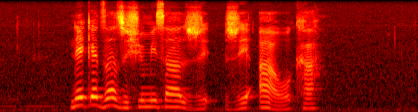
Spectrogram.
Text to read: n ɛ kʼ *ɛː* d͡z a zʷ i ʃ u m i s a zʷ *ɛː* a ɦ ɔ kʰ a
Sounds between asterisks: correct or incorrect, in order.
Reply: incorrect: ɛ, incorrect: ɛ

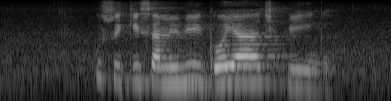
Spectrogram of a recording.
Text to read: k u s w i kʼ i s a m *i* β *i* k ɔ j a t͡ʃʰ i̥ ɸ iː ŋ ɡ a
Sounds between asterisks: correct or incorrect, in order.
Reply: correct, correct

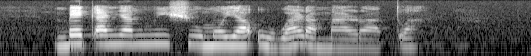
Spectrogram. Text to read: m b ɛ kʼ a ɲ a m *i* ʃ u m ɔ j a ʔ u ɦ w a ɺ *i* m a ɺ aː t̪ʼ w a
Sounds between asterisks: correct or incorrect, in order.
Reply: correct, incorrect: a

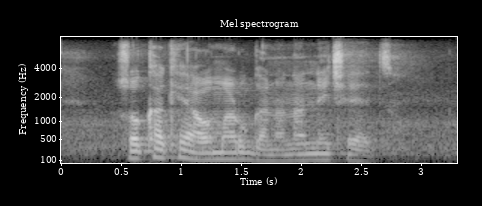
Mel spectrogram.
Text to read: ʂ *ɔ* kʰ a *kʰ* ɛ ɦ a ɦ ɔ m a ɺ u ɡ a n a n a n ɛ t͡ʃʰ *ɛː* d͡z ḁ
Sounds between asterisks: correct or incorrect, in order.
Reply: correct, correct, correct

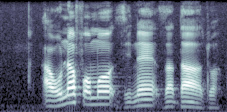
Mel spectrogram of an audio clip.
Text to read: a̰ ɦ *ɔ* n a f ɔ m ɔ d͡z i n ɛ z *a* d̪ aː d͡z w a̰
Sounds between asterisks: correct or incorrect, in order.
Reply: incorrect: u, correct

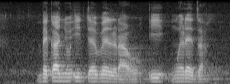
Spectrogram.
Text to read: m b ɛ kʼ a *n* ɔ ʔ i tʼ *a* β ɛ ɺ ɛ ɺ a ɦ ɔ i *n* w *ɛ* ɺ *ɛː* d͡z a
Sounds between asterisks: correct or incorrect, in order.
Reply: incorrect: ɲ, incorrect: ɛ, incorrect: ŋ, correct, correct

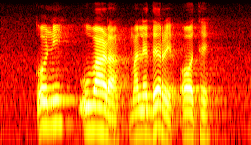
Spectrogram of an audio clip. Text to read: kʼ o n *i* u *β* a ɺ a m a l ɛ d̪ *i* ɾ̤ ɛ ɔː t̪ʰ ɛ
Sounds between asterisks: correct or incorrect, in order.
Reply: correct, correct, incorrect: ɛ

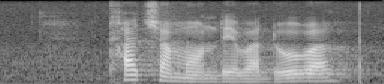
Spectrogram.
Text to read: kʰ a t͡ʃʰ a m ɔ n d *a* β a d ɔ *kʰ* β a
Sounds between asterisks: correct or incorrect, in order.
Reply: incorrect: ɛ, incorrect: none

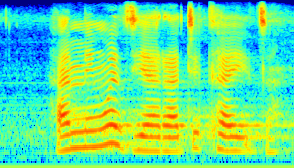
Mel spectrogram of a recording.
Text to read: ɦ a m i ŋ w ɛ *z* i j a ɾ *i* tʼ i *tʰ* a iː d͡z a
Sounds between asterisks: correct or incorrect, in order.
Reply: incorrect: d͡z, incorrect: a, incorrect: kʰ

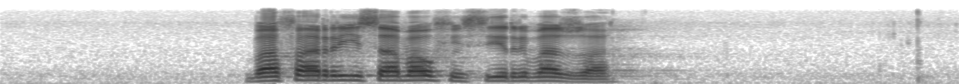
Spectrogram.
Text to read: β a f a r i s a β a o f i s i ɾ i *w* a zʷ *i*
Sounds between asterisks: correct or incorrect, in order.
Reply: incorrect: β, incorrect: a

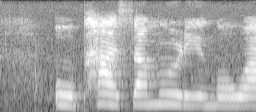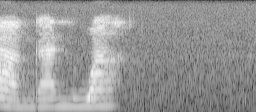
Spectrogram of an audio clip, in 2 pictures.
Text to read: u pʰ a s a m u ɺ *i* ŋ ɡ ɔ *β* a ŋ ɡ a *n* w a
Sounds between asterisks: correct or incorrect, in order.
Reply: correct, incorrect: w, correct

